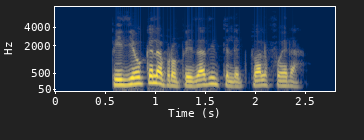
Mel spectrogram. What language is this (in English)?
Spanish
